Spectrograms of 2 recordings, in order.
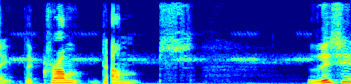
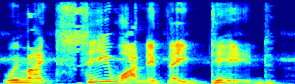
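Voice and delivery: put-on snide boy; 5 semitones higher, 3 dB louder than usual. Percy continues sniping.

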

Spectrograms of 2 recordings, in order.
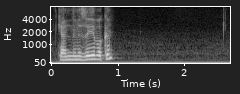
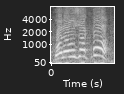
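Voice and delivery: excited; 6 semitones higher, 4 dB louder than usual. Real, not acted. Excited gaming call.

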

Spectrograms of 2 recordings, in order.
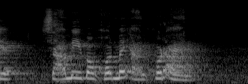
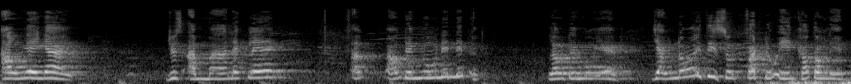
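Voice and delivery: normal talking voice

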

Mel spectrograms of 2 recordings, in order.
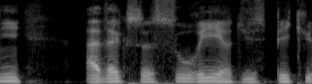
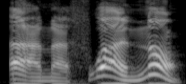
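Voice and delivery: loud, higher refusal; crying out; 7 semitones higher, 9 dB louder, slower than usual. Acted. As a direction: throw out a flat no. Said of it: "s'écria Albert". (Albert refuse en s'écriant, plus fort)

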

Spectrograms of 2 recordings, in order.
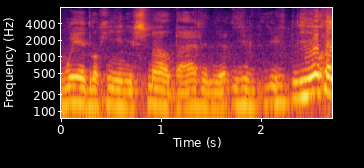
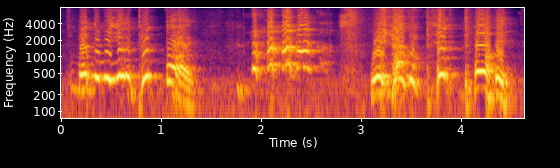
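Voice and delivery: very high, loud delighted shriek with laughter; excited squeal; 6 dB louder than usual. Real, not acted. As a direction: squeal with surprised joy. Finds a Pip-Boy, thrilled.

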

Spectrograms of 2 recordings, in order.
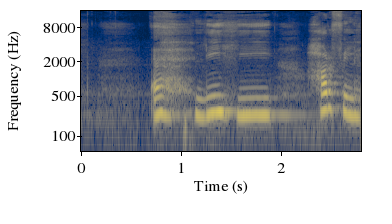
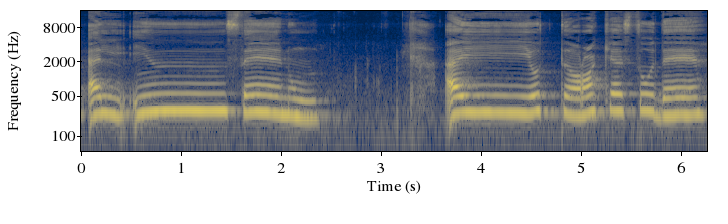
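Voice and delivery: slow, measured recitation of أولى لك فأولى; Quran recitation; 2 semitones higher, slower than usual. Shown as a demonstration. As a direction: recite each letter with its full length. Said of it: "فيها إدغام بغنة". (تلاوة مرتلة ببطء)

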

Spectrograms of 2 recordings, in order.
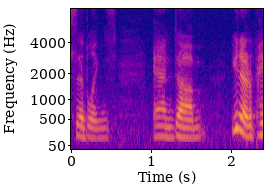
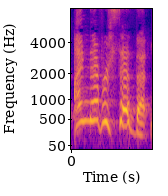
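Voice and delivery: higher, louder mock protest; indignant denial; 13 semitones higher, 10 dB louder than usual. Sister flatly denying what she said, mock indignant and loud. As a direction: fire back a hammed-up denial.

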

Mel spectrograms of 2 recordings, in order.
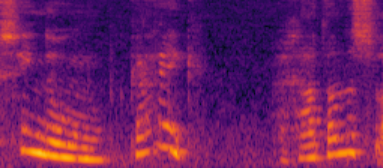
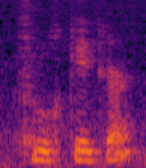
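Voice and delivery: usual speaking voice

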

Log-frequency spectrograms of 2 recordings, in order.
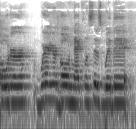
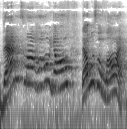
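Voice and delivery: cheery wrap-up; 10 semitones higher, 4 dB louder than usual. Real, not acted. Cheerful sign-off to viewers.

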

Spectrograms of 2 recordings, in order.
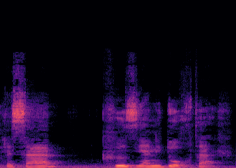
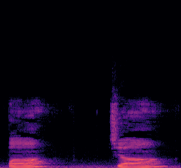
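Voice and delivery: باجاناک slowly as با، جا، ناک; slow teaching demo of باجاناک, split into syllables; much slower than usual. Shown as a demonstration. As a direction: sound out باجاناک in three separated beats. Teacher breaks word into syllables.

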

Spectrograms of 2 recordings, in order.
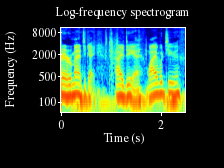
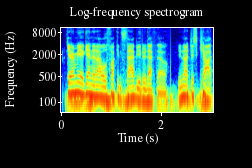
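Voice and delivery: ordinary delivery

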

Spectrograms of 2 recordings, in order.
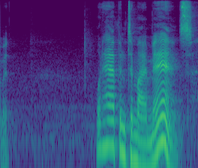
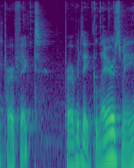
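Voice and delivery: ordinary talk, nothing marked

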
